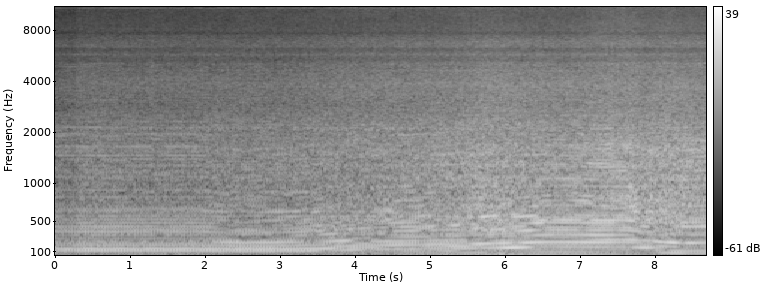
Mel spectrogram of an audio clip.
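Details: 383 LT1 V8, 11.0:1 compression, LE 1.2 cam, LE 2 heads, on the dyno, fifth full pull making 502 hp: strong, even pull with pitch climbing smoothly, no misses, knocks or rattles; earlier pull had water brake slipping.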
